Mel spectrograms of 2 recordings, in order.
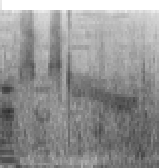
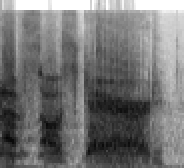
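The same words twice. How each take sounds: First: Hushed frightened whisper; scared whisper. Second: Loud, slow, breathy scream of fear. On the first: Alone among sharks, a frightened whisper. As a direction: breathe it out in fear. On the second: Fleeing sharks, a loud drawn-out scared scream. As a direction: scream it out terrified. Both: Real, not acted.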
